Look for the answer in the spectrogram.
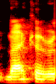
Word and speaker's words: Naicker: It's Viroshan, and Naicker is right.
